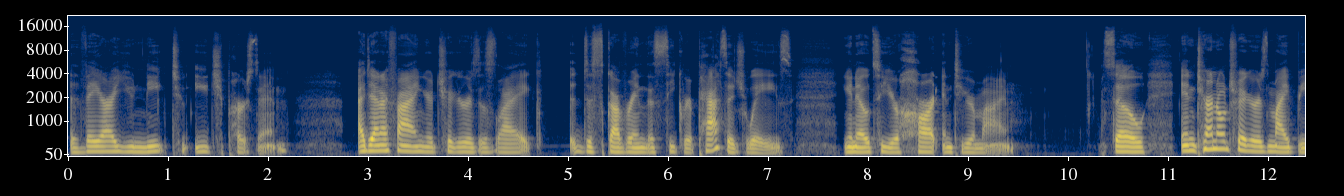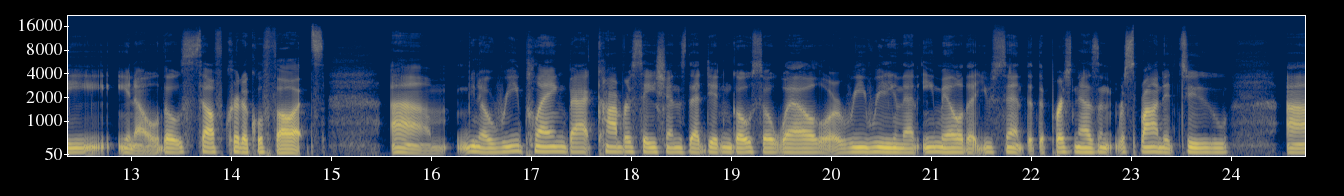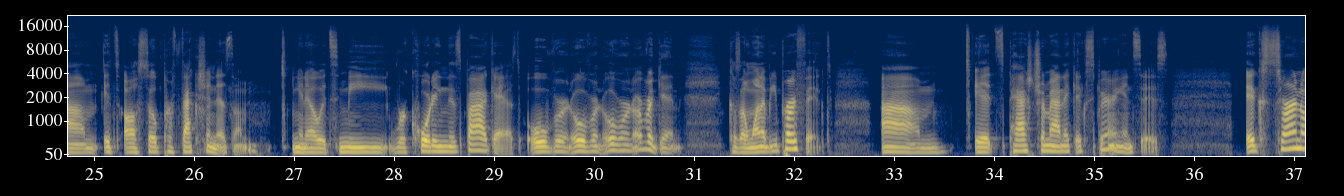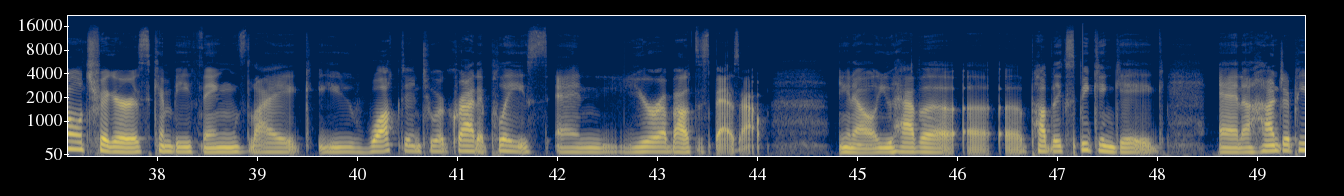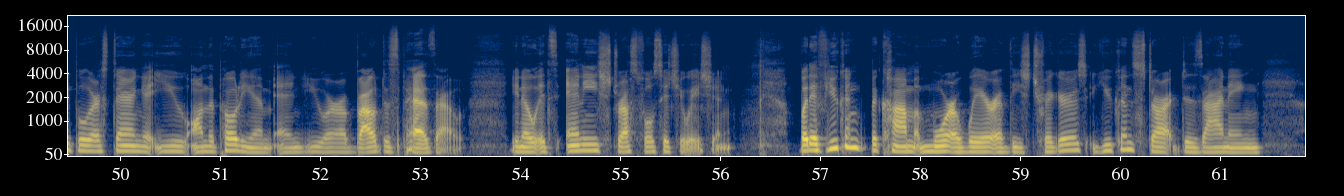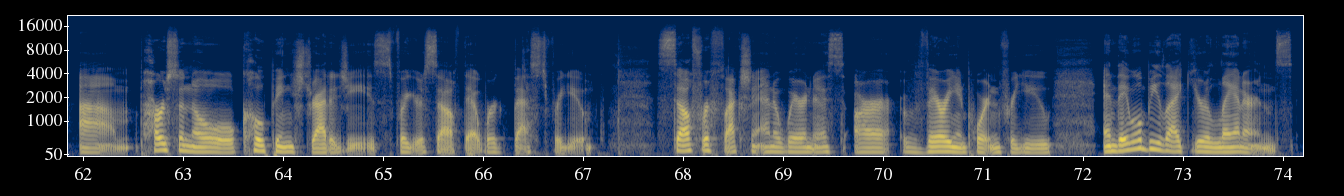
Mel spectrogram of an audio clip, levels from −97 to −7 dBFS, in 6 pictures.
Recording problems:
muffled; slightly; fading above 1.5 kHz

